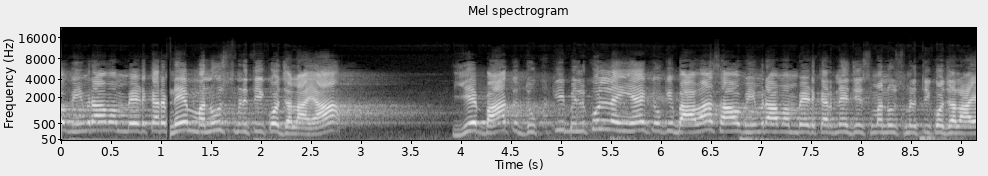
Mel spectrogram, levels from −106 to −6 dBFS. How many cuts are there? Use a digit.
1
